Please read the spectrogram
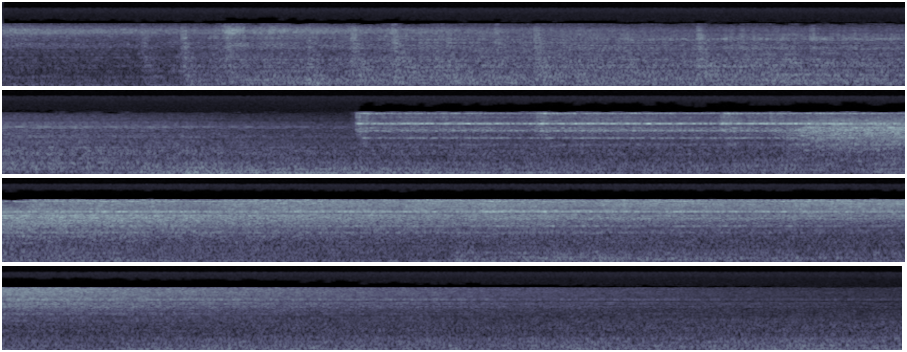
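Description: Steady traffic rumble from a road bridge overhead, louder about a second in, with a high squeal in the middle lasting a few seconds.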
